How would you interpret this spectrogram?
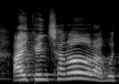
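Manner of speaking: a loud, offhand "never mind"; loud casual dismissal, as if God shrugs it off; loud dismissive brush-off. Retold or imitated. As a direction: wave the offering away loudly. God brushing off David's devotion.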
